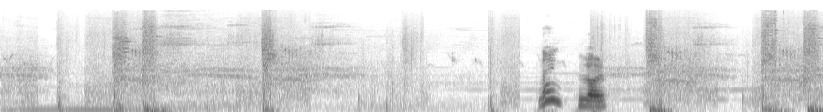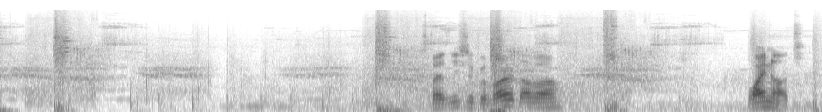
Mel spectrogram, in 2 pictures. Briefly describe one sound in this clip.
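Short video game sound effects whoosh and chime.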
